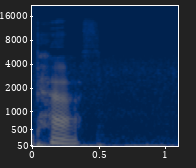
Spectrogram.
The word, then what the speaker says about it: path: Footpath, rather than path. Around here, the A sound in path is pronounced like in hand.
